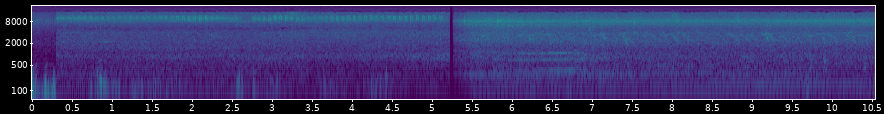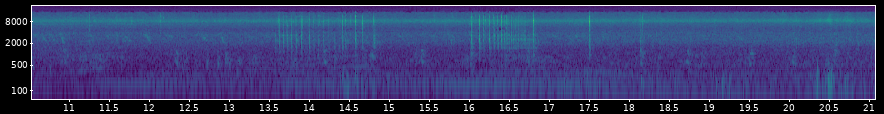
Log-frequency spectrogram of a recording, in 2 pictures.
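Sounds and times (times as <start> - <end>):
steady low hum: 0.0 - 21.0
chickens clucking softly: 5.6 - 16.1, 16.9 - 21.0
rapid clicking or rustling: 13.5 - 15.0, 15.9 - 18.3.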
